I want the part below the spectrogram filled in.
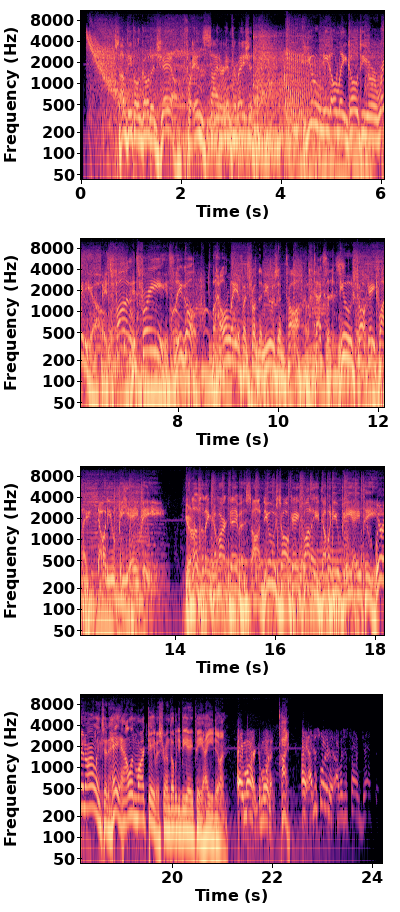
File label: sweeper; wbap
